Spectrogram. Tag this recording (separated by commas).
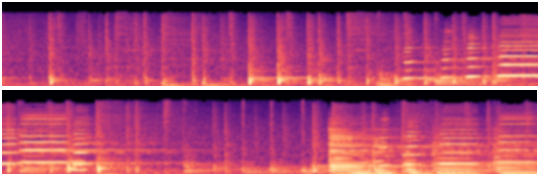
Drum kit, Drum, Music, Musical instrument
